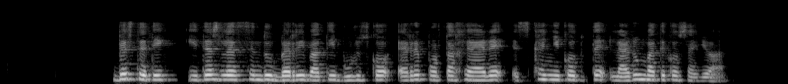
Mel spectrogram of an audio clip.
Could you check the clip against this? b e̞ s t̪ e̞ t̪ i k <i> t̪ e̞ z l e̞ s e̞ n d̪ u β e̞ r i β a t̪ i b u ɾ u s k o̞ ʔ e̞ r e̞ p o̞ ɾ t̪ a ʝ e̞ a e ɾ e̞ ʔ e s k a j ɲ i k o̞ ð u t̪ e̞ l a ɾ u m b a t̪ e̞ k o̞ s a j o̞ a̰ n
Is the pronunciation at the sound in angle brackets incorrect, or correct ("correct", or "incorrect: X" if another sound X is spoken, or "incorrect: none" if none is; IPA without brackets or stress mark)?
correct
